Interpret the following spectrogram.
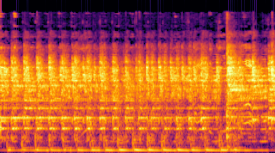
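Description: Live nautanki accompaniment: a drum beaten in a fast, even rhythm over steady held tones.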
